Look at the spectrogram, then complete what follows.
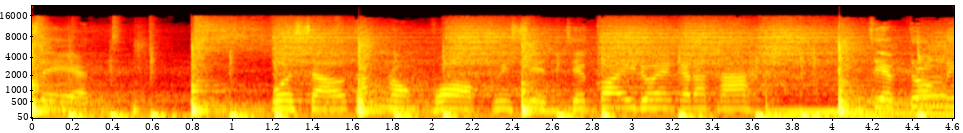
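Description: Instrumental break of a live lam sing band: a drum kit beats steadily over bass while a lead instrument plays short notes that bend in pitch, and a falling slide comes near the end.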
